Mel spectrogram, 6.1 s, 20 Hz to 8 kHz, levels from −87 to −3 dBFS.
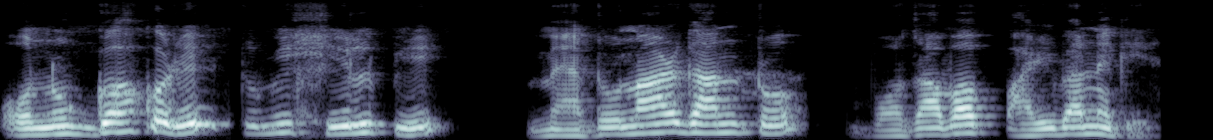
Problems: none marked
